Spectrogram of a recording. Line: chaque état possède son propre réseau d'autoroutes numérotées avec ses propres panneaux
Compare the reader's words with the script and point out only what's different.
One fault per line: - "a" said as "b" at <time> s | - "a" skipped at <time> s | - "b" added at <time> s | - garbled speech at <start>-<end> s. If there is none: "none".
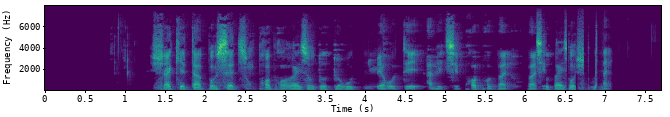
- garbled speech at 6.0-7.1 s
